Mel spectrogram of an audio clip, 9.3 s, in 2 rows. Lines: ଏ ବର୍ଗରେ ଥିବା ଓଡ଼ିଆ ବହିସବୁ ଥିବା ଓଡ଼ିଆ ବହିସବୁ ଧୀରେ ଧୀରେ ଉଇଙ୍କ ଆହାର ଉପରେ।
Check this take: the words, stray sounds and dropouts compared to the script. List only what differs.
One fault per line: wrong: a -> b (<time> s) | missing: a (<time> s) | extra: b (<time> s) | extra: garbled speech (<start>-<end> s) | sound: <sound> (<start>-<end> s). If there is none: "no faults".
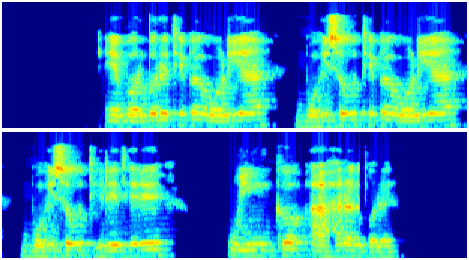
no faults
